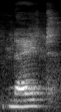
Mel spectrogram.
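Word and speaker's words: knight: के एन आई एस टी, नाइट, क्या बोलेंगे इसको? नाइट।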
